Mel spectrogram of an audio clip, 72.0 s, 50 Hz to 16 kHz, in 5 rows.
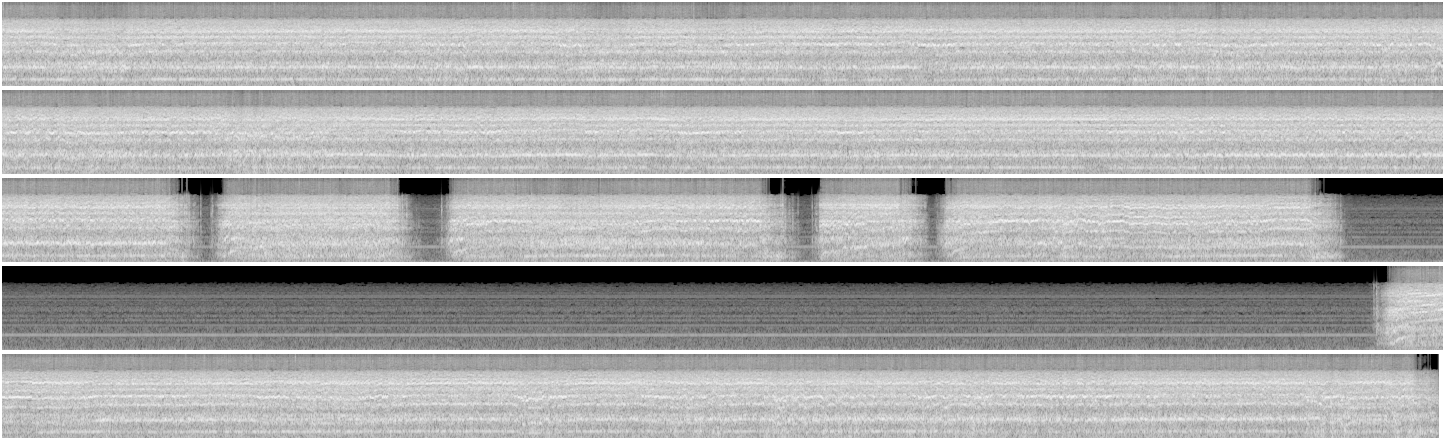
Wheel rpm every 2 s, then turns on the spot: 230, 240, 230, 220, 220, 230, 230, 220, 220, 230, 230, 230, 230, 210, 210, 140, 140, 210, 130, 150, 200, 40, 0, 0, 0, 0, 0, 0, 50, 210, 220, 230, 220, 220, 220, 210.
none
